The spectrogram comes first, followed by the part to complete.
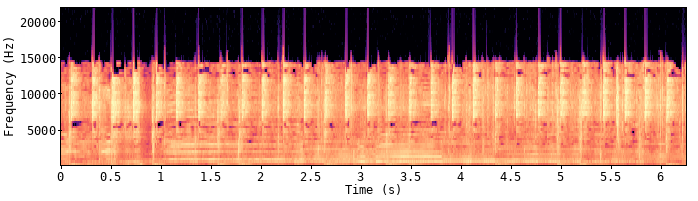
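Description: Live rock band playing: a steady drum beat with kick drum and cymbal ticks under sustained, bending electric guitar notes.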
